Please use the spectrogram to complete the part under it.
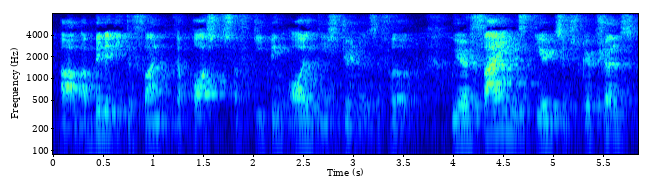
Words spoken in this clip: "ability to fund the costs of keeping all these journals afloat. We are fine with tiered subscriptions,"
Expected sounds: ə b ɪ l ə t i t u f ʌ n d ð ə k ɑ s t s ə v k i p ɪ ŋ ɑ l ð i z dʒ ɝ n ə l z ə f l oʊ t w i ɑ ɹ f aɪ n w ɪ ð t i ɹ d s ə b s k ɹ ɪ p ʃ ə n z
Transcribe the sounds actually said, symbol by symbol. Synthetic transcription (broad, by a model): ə b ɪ l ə t i t u f ʌ n d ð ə k ɑ s t s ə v k i p ɪ ŋ ɑ l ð i s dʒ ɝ n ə l s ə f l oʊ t w i ɑ ɹ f aɪ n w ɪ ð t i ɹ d s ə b s k ɹ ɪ p ʃ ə n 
